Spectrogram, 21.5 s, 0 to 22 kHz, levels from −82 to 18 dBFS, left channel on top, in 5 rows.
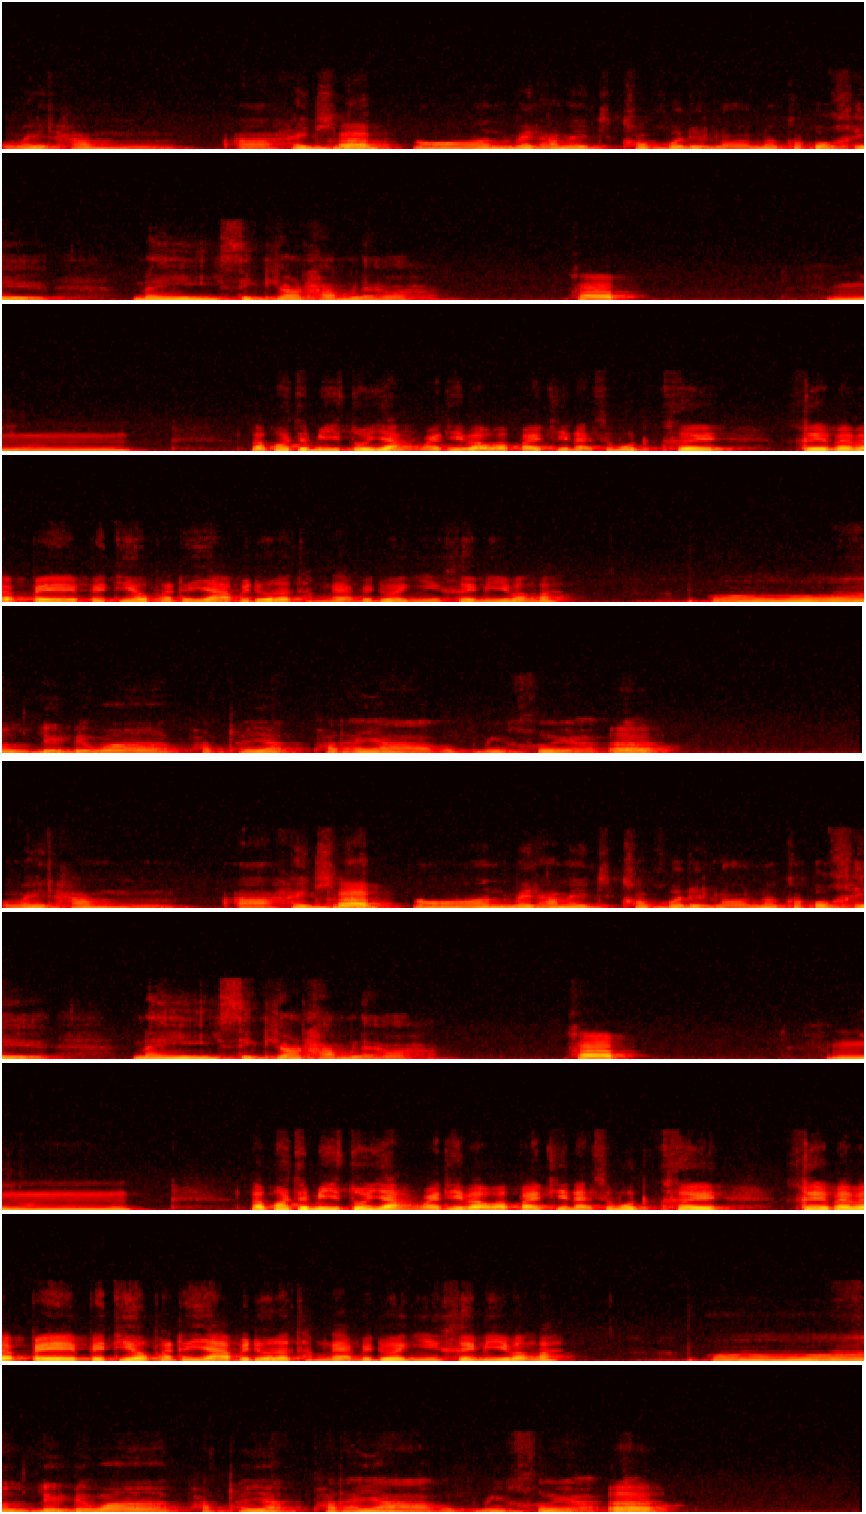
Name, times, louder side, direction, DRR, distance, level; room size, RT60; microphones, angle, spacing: voice 1, 0.0-6.5 8.7-8.8 16.3-20.5, right 1 dB, 30° right, 5 dB, 1.5 m, -30 dB
voice 2, 8.4-9.3 9.9-15.7 20.3-20.5, right 4 dB, 85° right, 10 dB, 0.6 m, -24 dB
21.0 x 14.0 x 2.3 m, 0.29 s
head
